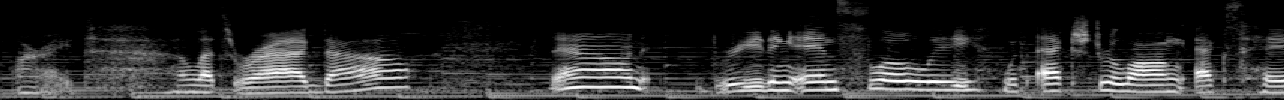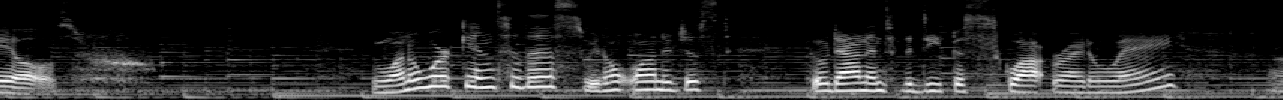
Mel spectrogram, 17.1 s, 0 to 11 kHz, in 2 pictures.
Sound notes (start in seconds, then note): 9.0 exhales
